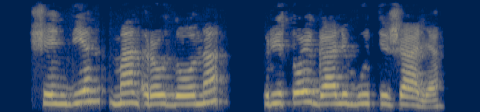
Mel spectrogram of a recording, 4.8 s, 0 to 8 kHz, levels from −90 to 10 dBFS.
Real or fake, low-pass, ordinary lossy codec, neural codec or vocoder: real; 7.2 kHz; MP3, 48 kbps; none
